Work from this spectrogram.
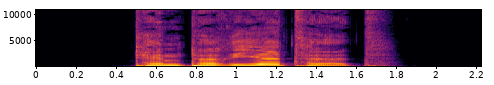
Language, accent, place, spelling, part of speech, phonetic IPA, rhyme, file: German, Germany, Berlin, temperiertet, verb, [tɛmpəˈʁiːɐ̯tət], -iːɐ̯tət, De-temperiertet.ogg
- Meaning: inflection of temperieren: 1. second-person plural preterite 2. second-person plural subjunctive II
